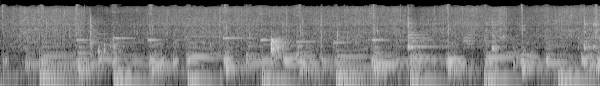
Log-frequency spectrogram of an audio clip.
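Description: Julienned carrots and sliced onion sizzling as they are stir-fried in a wok, with a metal spatula scraping and clicking against the pan. Background music with a steady bass beat plays over it.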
